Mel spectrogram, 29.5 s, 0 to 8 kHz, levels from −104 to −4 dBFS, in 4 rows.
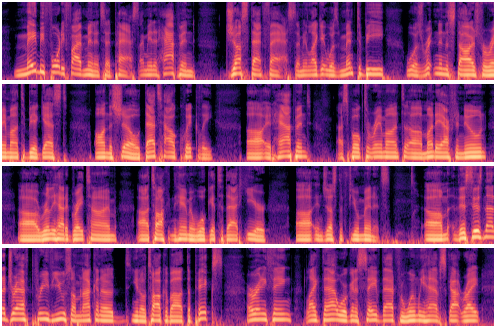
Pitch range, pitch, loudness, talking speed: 115-145 Hz, 130 Hz, -22 LUFS, 205 wpm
